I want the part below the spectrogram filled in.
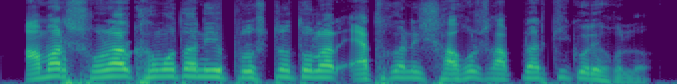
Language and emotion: Bengali, angry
